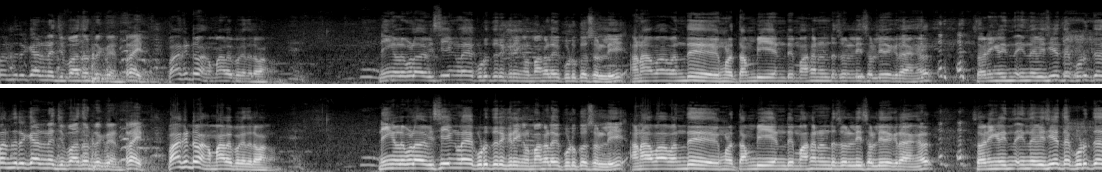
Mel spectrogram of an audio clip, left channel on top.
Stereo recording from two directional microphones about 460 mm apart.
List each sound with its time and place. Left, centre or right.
0.3 s a man's voice: right
1.7 s a man's voice: right
3.8 s a man's voice: right
4.4 s a man's voice: right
